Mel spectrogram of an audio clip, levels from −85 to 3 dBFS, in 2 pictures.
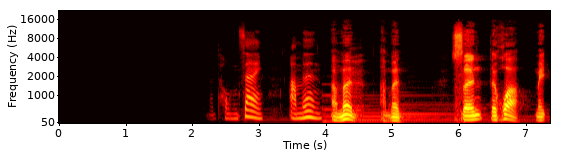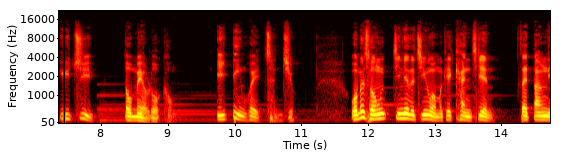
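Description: At 7.42 s the sound drops out for about 40 ms, and again at 13.62 s for about 32 ms. These are gaps at a join of encoded pieces: separately encoded sections were spliced without trimming the encoder's leading delay and final-frame padding. Each gap sounds like a brief hole before the sound resumes where it left off. On a waveform it is a flat stretch with softened edges, and a spectrogram shows a thin blank column whose borders are slightly smeared. The fade-in ending near 3.4 s is smooth.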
